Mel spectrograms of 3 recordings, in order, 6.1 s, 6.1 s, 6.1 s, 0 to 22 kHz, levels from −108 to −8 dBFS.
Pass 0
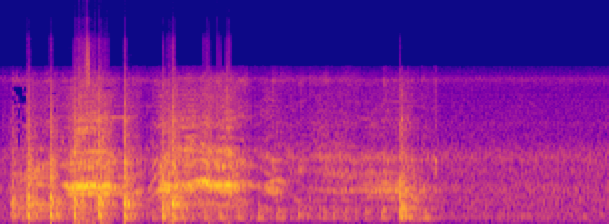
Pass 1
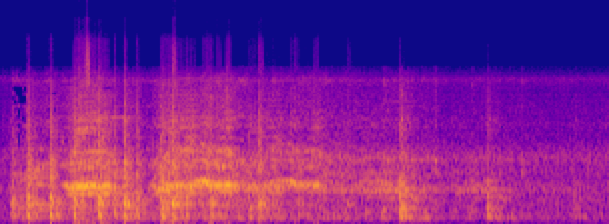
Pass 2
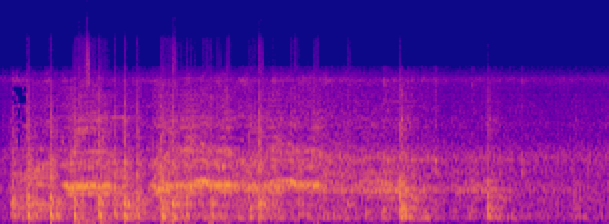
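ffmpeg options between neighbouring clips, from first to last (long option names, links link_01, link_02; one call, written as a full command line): ffmpeg -i in.wav -af "aecho=1:1:871|1742|2613:0.398|0.0756|0.0144,volume=-8dB" out.wav
ffmpeg -i in.wav -filter_complex "[0:a]acrossover=split=200[link_01][link_02];[link_02]acompressor=threshold=-34dB:ratio=6[link_03];[link_01][link_03]amix=inputs=2:normalize=0" out.wav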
